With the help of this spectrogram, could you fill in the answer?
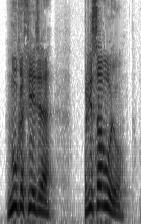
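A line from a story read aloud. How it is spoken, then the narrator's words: Exclamation. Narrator (Russian): воскликнул Родилов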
